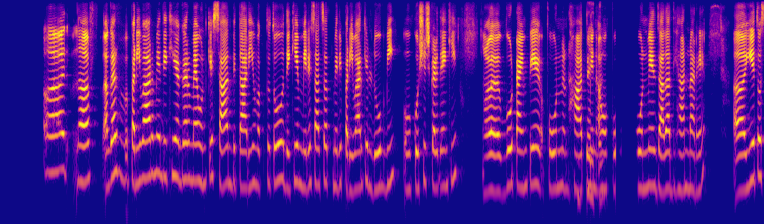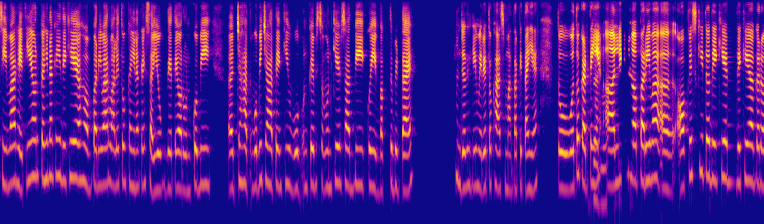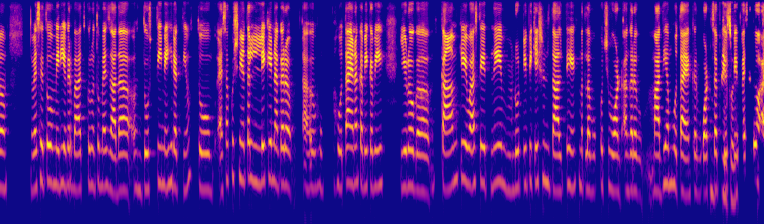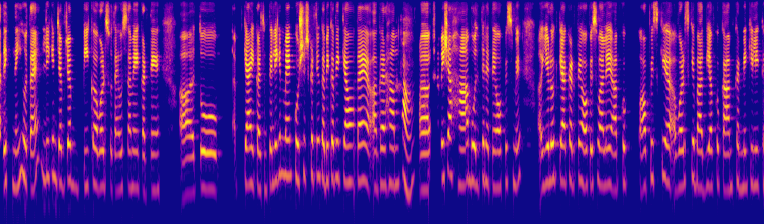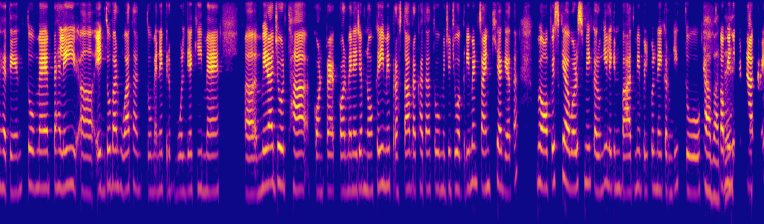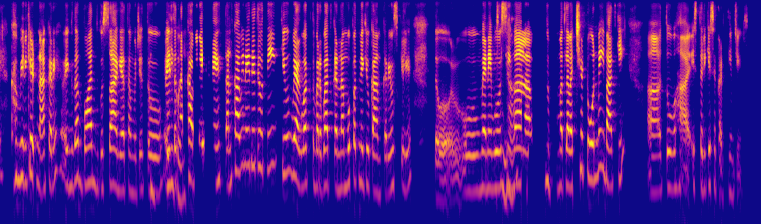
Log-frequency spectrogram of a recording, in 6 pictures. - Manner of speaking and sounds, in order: in English: "टाइम"; in English: "ऑफिस"; in English: "नोटिफिकेशन"; in English: "पीक आवर्स"; in English: "ऑफिस"; in English: "ऑफिस"; in English: "ऑफिस"; in English: "अवर्स"; in English: "कॉन्ट्रैक्ट"; in English: "एग्रीमेंट साइन"; in English: "ऑफिस"; in English: "आवर्स"; in English: "कम्युनिकेट"; laughing while speaking: "कम्युनिकेट ना करें"; in English: "कम्युनिकेट"; tapping; in English: "टोन"; other background noise
- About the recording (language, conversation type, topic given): Hindi, podcast, आप फ़ोन या सोशल मीडिया से अपना ध्यान भटकने से कैसे रोकते हैं?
